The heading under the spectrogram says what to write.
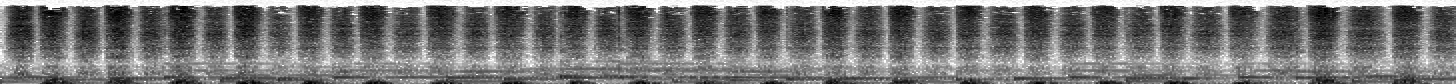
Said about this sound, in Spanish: La idea es que no sea rápido en exceso ni tampoco tan lento y lo vamos a mantener durante un minuto. ¿sí? Vamos, arranquemos. Un minuto de respiración acelerada.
